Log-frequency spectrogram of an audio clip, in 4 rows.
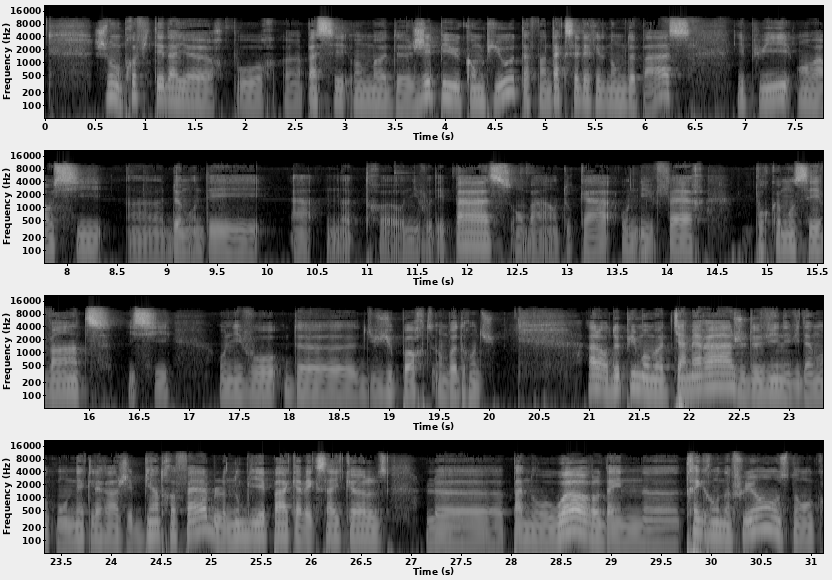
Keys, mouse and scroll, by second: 1.3 click, 5.6-6.2 scroll down 8, 8.5 click, 8.5-9.9 scroll down 9, 11.8 click, 20.4 KP_0, 25.2 click.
